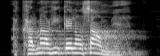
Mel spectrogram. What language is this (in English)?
Maithili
